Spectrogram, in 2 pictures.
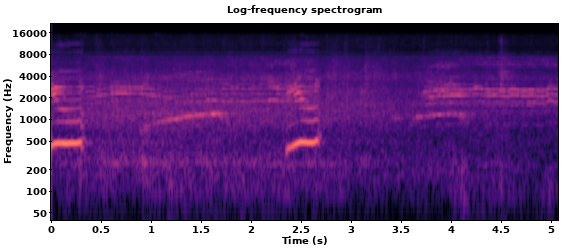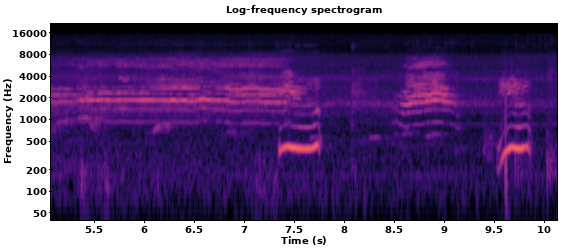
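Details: Domestic cat (unjai in Berau's Banua language) being called by name in Berau, Indonesia: short, level meows recurring at irregular intervals, mixed with longer, rising and falling tonal calls and a faint background hum.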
